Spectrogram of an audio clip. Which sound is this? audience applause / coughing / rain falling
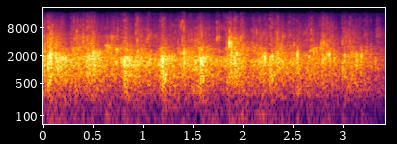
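audience applause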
